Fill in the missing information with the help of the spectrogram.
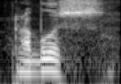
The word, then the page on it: rabus: Biak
